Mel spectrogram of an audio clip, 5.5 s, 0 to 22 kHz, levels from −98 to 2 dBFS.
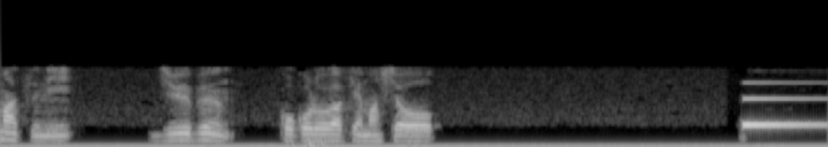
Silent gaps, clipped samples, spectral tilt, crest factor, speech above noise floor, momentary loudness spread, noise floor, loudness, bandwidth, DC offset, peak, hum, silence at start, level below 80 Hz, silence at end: none; under 0.1%; -5 dB/octave; 18 dB; 32 dB; 14 LU; -65 dBFS; -32 LUFS; 4 kHz; 0.8%; -16 dBFS; none; 0 s; -58 dBFS; 0 s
